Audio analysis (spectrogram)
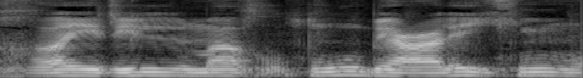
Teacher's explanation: غین موٹا ہے اور را باریک ہے. المغضوب کا غین اور ضاد دونوں ہمیشہ موٹے پڑھے جانے حرف میں سے ہے.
